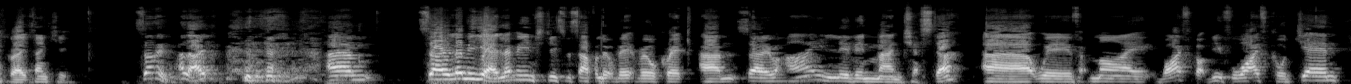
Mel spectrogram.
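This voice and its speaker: Fairly high-pitched and slightly rough, this southern English man in his forties speaks as a guest at a church. His talk is humorous, chatty, and self-deprecating, and he performs different voices while telling stories.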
